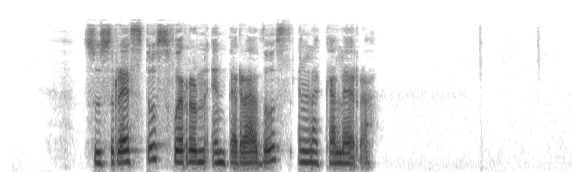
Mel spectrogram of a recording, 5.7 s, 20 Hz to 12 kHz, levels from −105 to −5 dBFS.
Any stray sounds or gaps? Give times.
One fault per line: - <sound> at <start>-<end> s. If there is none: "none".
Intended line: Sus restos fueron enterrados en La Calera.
none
